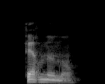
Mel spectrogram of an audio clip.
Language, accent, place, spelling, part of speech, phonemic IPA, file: French, France, Lyon, fermement, adverb, /fɛʁ.mə.mɑ̃/, LL-Q150 (fra)-fermement.wav
- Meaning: 1. firmly, strongly, tightly 2. hard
